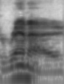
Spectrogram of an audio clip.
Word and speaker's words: Reno: I tell people it's spelled Reno, but it's pronounced Reno.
